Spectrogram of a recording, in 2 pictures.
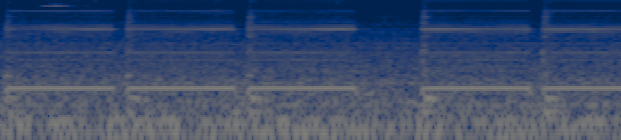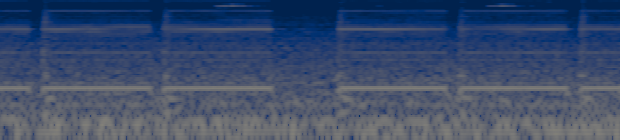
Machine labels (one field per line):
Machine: slide rail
